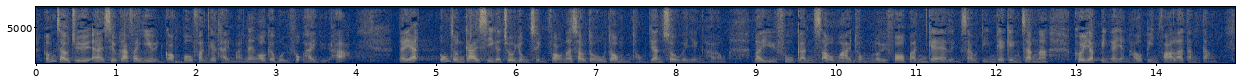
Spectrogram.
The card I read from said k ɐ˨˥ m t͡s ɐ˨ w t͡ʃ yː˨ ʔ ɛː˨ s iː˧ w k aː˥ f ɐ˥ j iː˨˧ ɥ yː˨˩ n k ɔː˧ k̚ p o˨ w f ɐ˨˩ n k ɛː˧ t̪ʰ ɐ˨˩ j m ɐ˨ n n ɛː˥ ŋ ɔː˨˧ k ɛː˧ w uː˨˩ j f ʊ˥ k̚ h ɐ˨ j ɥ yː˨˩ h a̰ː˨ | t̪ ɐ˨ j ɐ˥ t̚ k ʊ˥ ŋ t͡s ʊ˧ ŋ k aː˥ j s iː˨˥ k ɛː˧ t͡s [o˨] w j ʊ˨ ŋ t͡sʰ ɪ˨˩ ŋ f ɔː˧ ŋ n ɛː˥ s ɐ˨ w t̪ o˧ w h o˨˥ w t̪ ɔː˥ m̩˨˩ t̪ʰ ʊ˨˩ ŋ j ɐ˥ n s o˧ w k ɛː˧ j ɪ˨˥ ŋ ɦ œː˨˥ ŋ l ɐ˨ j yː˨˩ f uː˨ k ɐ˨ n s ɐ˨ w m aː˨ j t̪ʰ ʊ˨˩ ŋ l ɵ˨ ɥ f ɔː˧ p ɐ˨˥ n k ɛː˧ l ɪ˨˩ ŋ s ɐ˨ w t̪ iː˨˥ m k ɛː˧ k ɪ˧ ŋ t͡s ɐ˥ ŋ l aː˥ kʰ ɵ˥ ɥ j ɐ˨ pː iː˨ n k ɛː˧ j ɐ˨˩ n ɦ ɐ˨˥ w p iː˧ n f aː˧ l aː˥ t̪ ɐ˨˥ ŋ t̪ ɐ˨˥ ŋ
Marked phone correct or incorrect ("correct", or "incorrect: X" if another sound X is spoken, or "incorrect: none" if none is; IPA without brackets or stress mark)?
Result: incorrect: o˥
